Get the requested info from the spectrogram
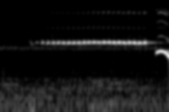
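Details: Energetic sirtu song: a high trill rising to a sustained pulsing buzz of quick regular beats, ending in a loud, abrupt, downward squeak over a faint steady background tone.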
